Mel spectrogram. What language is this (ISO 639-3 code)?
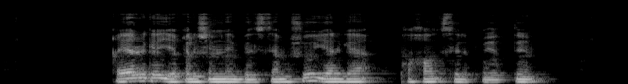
uig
